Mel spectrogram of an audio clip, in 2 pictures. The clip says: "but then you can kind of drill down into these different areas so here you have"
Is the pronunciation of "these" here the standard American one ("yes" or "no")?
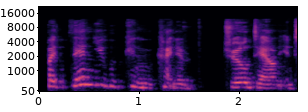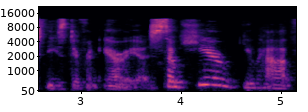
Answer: yes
